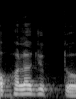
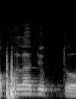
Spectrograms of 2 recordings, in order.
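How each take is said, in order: No difference in how they are said.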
